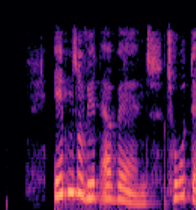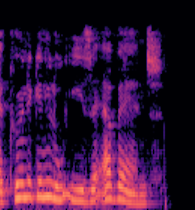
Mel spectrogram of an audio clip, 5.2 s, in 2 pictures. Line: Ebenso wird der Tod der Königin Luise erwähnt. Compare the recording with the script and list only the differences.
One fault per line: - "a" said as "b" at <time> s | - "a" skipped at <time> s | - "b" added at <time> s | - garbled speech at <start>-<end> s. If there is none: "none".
- "der" said as "erwähnt" at 1.3 s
